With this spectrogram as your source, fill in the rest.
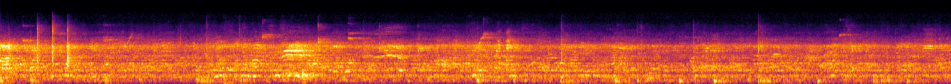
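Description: A crowd of spectators chatters steadily in an echoing gym.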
